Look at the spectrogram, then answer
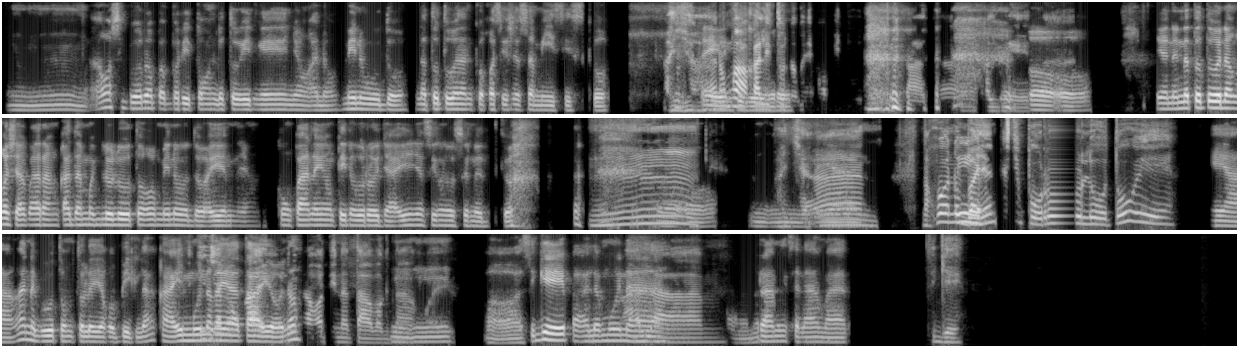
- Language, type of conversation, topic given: Filipino, unstructured, Ano ang unang pagkaing natutunan mong lutuin?
- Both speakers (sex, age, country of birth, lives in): male, 35-39, Philippines, Philippines; male, 35-39, Philippines, Philippines
- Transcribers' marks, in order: distorted speech; chuckle; static; chuckle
